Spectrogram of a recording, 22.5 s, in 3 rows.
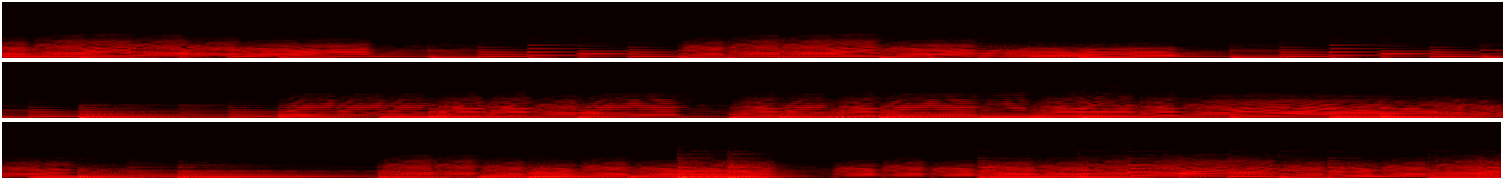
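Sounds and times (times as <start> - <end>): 
piano melody: 0.0 - 22.5.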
